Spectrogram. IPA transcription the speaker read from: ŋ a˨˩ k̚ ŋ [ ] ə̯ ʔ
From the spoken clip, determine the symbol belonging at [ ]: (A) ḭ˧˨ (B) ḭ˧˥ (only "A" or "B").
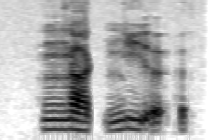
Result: A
